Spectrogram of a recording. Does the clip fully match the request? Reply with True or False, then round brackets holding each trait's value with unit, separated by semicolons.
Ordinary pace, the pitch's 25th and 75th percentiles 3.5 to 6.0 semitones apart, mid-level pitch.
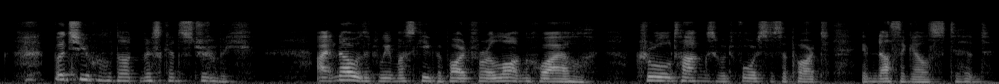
True (160 wpm; 3.9 semitones; 145 Hz)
